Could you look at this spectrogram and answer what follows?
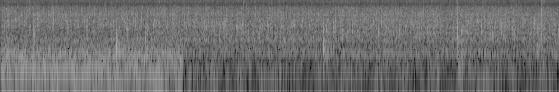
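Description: Oil sizzling steadily around minced-meat nargisi koftas shallow-frying over medium heat, with a few faint pops.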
